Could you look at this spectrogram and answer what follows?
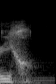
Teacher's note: La F inicial latina se dejó de pronunciar y fue sustituida por la H en la escritura.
